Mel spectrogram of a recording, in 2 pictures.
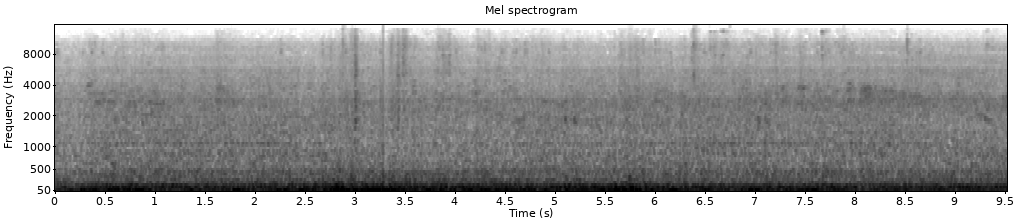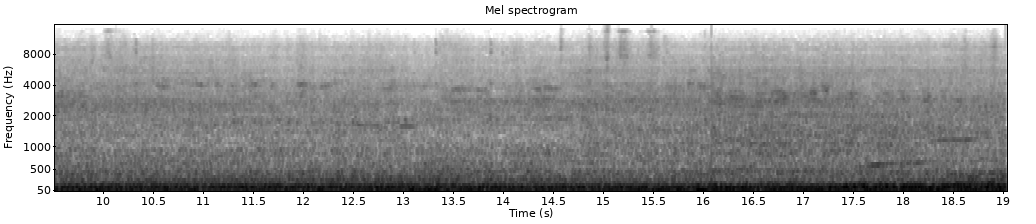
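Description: Bus engine and road noise heard from inside the moving bus's cabin: a steady low rumble.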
